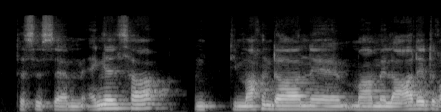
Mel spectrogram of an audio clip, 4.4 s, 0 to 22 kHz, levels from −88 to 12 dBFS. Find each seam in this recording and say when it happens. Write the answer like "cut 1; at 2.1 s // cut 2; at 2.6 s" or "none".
cut 1; at 1.9 s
